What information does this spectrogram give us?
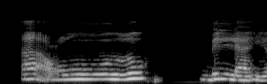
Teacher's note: اللہ کا لام باریک پڑھا جائے گا کیونکہ پچھلے حرف کے نیچے زیر ہے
